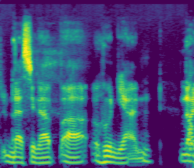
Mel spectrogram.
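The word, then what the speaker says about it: Hunyuan: Gosh, I don't know why my American brain keeps not messing up Hunyan. No. Hunyan. Yes. Hunyan. I need to see you order at a Chinese restaurant. Hunyan's GameCraft, which we covered like a month or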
